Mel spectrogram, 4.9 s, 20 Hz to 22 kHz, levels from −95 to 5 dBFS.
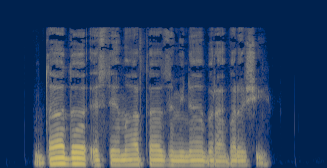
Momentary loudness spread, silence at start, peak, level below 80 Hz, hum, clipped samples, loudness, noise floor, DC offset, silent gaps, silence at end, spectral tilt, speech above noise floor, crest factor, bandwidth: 14 LU; 0.5 s; -4 dBFS; -58 dBFS; none; under 0.1%; -22 LUFS; -84 dBFS; under 0.1%; none; 0.9 s; -7 dB/octave; 63 dB; 18 dB; 11.5 kHz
